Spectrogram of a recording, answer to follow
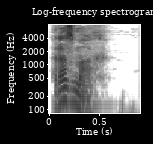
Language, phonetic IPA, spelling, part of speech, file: Russian, [rɐzˈmax], размах, noun, Ru-размах.ogg
- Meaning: 1. swing 2. sweep (a revolving motion) 3. wingspan 4. scope, range, sweep, scale (of activity)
